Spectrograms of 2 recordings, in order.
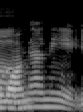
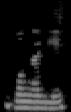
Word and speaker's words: Wang Anyi: And that is The Song of Everlasting Sorrow by Wang Anyi. I'm not sure if I'm saying her name correctly. – Wang Ani. Yeah, pretty close. – Okay, Wang Anyi.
